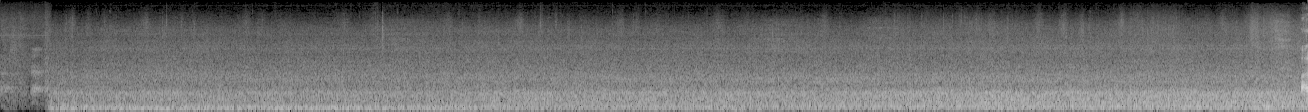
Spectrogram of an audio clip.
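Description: Steady drone of a moving car, engine and tyre noise, heard from inside the cabin, with a low hum underneath. It cuts in suddenly about half a second in.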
